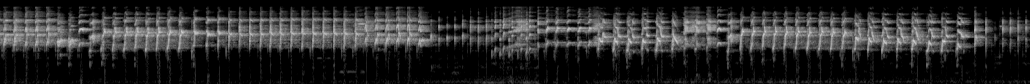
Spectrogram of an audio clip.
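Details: Lovebird giving its ngekek chatter, recorded to coax other lovebirds into song: a rapid, shrill, rattling stream of chirps that pauses briefly near the middle, then resumes at about the same pace and pitch until the end.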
